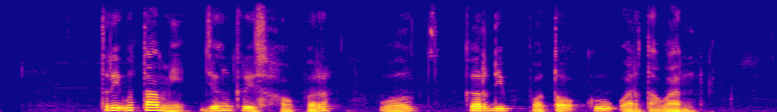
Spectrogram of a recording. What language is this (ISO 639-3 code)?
sun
